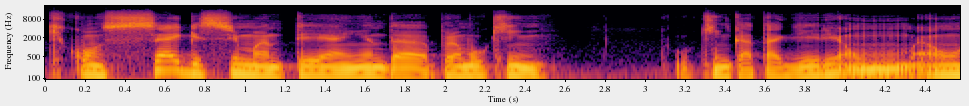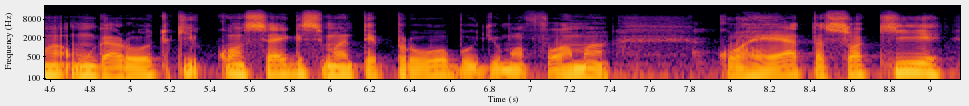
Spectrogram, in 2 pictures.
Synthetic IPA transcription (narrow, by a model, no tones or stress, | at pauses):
kɪ̥kõsɛɡɪsɪmɐ̃nt̪eɾaĩnd̪ɐpɾɐ̃mʊkĩ | ʊ̰kĩkat̪aɡiɾɪɛ̰ṵ̃ɛ̰ũṵ̃ɡaɾot̪ʊ̥kɪkõsɛɡɪsɪmɐ̃nt̪eɾpɾobʊd͡ʒɪũmɐfɔɾmɐkoɦɛt̪ɐsɔkʰɪ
